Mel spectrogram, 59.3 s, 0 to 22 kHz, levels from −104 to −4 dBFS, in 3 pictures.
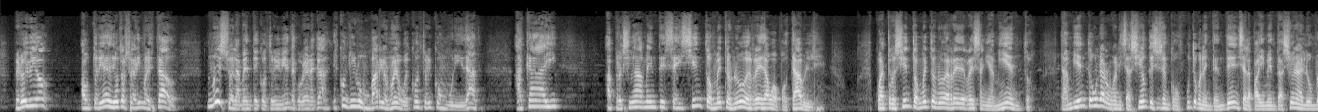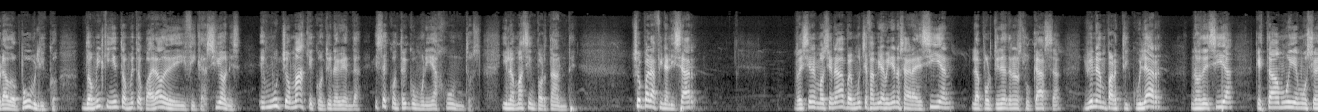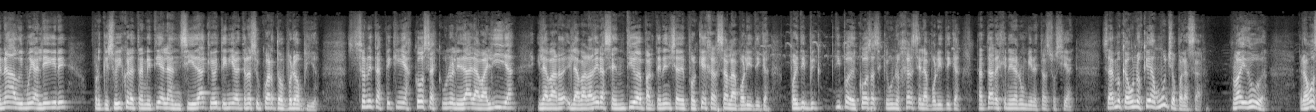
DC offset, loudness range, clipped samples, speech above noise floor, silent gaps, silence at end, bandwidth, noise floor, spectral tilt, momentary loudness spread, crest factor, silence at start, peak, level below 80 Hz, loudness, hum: under 0.1%; 5 LU; under 0.1%; 42 dB; none; 0 s; 14.5 kHz; -62 dBFS; -4.5 dB/octave; 10 LU; 20 dB; 0.25 s; 0 dBFS; -62 dBFS; -20 LUFS; none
